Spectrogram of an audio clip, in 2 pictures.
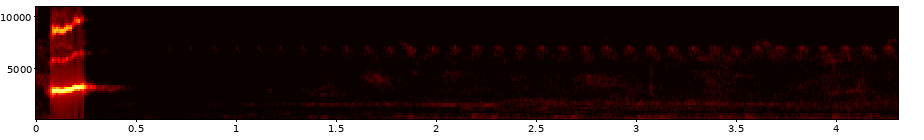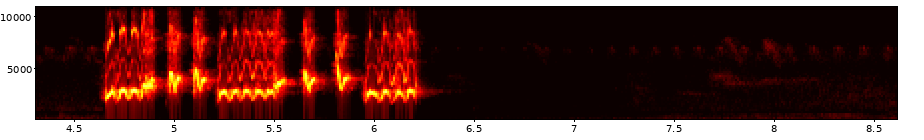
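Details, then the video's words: Orange-headed thrush in Bali: a single sharp whistle, a long pause, then a rapid burst of about eight loud, varied warbled notes lasting over a second, with little background noise. "Burung ANIS MERAH Lansung Nyaut Gacor Tanpa Henti"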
